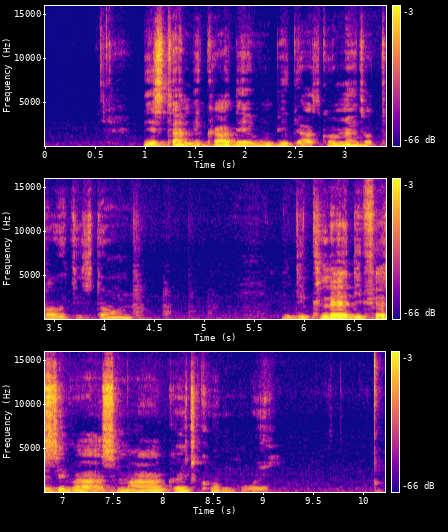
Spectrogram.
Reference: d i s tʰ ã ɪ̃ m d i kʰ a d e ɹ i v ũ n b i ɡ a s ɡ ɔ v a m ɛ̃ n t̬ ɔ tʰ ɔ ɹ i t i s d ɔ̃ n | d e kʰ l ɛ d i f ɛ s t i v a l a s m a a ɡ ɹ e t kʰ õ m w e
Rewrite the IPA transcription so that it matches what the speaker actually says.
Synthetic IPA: d i s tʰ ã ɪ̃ m d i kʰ a d e i v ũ n b i ɡ a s ɡ ɔ v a m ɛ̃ n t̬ ɔ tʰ ɔ ɹ i t i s d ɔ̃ n | d i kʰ l ɛ d i f ɛ s t i v a l a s m a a ɡ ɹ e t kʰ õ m w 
